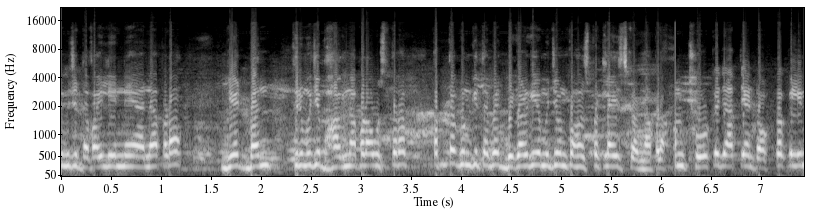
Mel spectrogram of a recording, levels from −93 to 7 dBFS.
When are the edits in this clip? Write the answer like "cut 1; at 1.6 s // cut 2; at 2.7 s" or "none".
cut 1; at 6.1 s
